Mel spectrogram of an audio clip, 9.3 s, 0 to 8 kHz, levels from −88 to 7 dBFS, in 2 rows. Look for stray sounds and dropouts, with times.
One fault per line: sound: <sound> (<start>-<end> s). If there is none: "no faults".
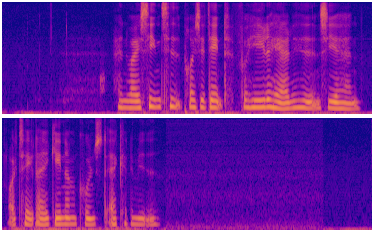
no faults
